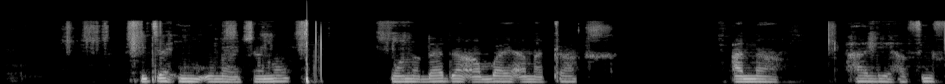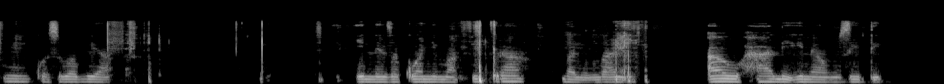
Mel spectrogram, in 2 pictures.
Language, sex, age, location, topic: Swahili, male, 18-24, Nairobi, health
